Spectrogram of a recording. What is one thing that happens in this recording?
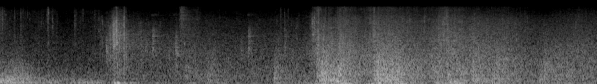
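Flames whoosh up as something catches fire.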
